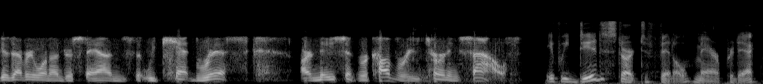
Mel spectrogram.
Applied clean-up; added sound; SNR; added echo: neural mask model Resemble Enhance denoiser.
